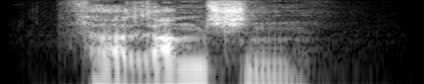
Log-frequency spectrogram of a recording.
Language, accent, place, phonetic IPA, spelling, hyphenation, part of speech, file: German, Germany, Berlin, [fɛɐ̯ˈʁamʃn̩], verramschen, ver‧ram‧schen, verb, De-verramschen.ogg
- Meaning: to sell off, sell at a loss, to dump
